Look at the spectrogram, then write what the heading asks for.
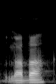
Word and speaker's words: Lubba: If you kind of wanted to know the wordplay on that title, Lubba is how you pronounce it.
